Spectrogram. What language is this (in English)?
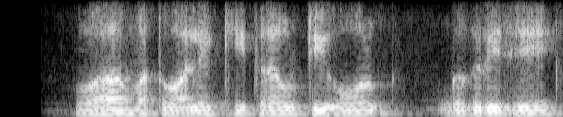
Hindi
